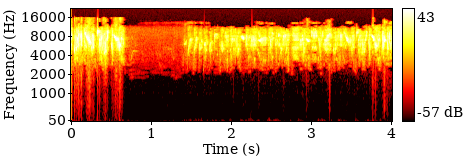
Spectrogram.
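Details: European serin delivering campero-style song: a loud, squeaky jingling phrase breaks off, then after a short gap comes a softer, steady stream of high, sizzling chatter.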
